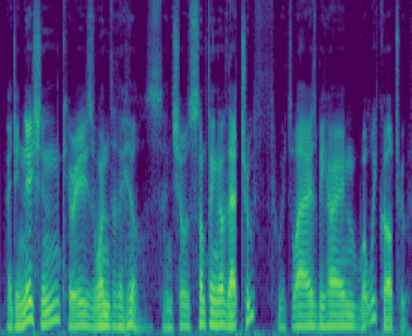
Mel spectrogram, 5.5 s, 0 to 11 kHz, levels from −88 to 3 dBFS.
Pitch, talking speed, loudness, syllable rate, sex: 110 Hz, 205 wpm, -17 LUFS, 5.3 syllables/s, male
